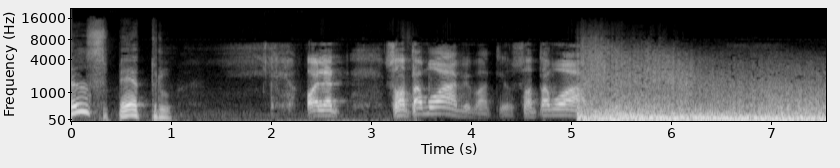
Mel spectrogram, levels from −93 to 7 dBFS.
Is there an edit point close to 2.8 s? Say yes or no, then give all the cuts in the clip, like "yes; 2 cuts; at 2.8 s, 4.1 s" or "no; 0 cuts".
no; 0 cuts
